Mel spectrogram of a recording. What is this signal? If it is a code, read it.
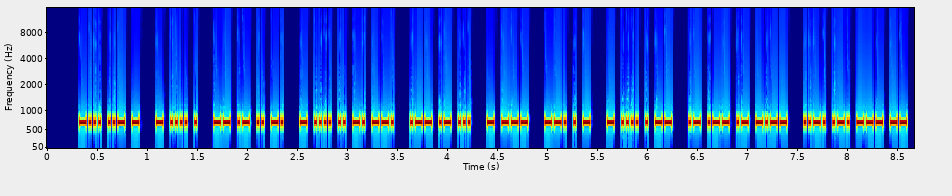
Morse code, heard as a keyed tone, about 52 wpm, 700 Hz. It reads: BUT THE MAIN THING WAS TO GET THEM AWAY FROM
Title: Sentences from Top 1000 Words - Review Part 2 - 50wpm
